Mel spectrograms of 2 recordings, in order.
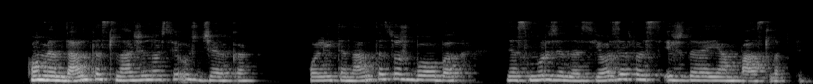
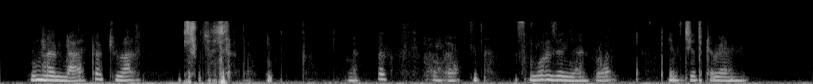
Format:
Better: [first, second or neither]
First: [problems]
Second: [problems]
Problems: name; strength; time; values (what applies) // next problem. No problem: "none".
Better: first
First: none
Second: noise reduction (neural diffusion model UNIVERSE++)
